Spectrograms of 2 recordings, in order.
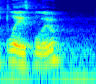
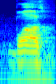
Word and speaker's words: BlazBlue: One of them is BlazBlue. Yep. So we got It's not BlazBlue. BlazBlue? It is actually BlazBlue, but it's BlazBlue. It's spelled that way, but it's BlazBlue. So BlazBlue, Persona 4 Arena, and Undernight Imbirth.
